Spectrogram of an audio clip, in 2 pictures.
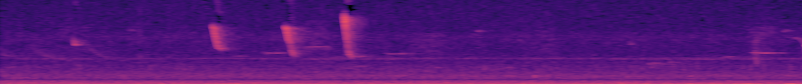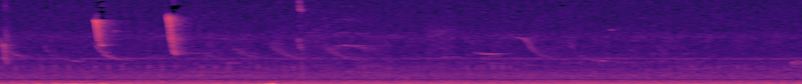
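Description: Sharp, high chip calls of a small songbird: very short notes that slide steeply downward, three in quick succession about two seconds in and two more around seven seconds, with fainter ones between.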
